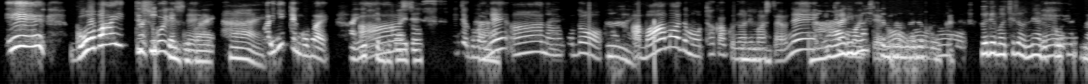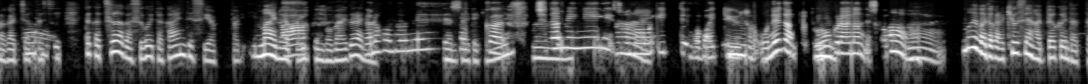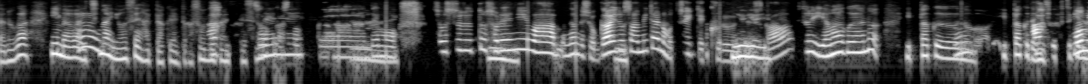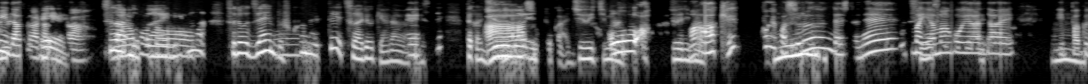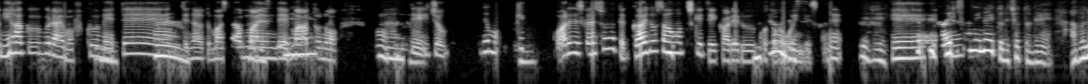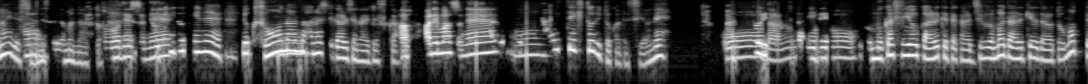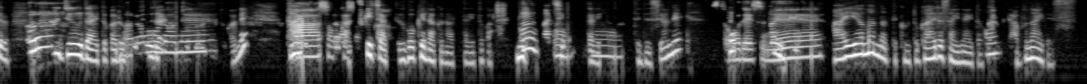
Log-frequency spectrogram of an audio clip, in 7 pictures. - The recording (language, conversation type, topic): Japanese, unstructured, 自然の中で一番好きな場所はどこですか？
- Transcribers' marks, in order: distorted speech; "込み" said as "もみ"; unintelligible speech; other background noise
